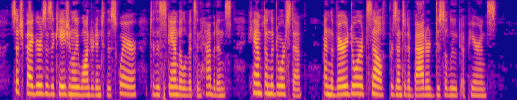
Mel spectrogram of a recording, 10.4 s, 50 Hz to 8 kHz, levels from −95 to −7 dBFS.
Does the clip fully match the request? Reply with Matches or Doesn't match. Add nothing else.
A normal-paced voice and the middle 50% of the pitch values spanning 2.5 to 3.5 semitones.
Matches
